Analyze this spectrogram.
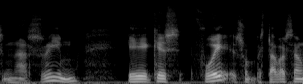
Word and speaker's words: Nasrin: imagenio que se llama nasrin aunque él lo pronuncia narrin pero escrito es nasrin que es fue está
